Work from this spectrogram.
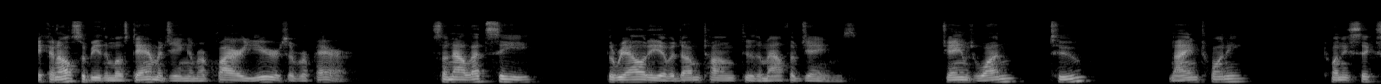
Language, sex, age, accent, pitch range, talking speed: English, male, 40-59, American, 105-130 Hz, 145 wpm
